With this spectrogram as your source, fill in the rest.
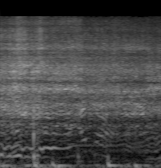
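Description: Another dirt bike engine buzzes nearby.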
